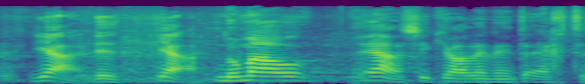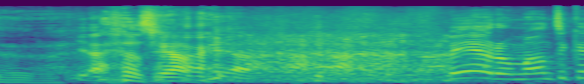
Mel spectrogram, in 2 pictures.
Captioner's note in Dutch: gelach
